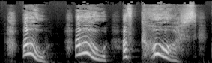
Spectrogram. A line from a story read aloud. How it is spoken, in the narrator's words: cried the princess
